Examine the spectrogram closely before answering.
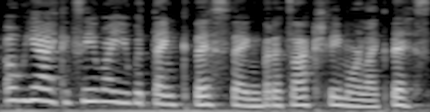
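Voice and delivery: high-pitched, friendly correcting. Retold or imitated. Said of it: "thinking I'm being friendly".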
